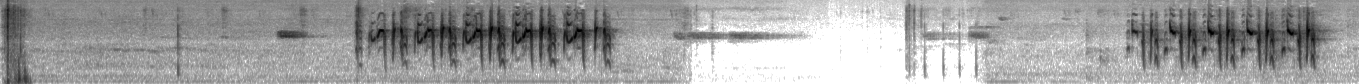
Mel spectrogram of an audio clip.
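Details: Sooty-headed bulbul lure song in the 'uplik uplik tarong ropel tajam' style: a short thin note, then a two-second rattle of fast bubbling chirps, a long pause, and a second shorter burst of the same chatter.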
